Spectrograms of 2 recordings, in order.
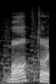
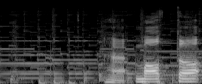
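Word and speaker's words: もっと: Motto, as we've seen, suspiciously with that to at the end, could be originally actually an onomatopoeia. Nowadays, simply considering an adverb. Accent on the first more.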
